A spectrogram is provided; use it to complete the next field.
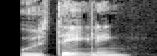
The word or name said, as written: UDDELING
